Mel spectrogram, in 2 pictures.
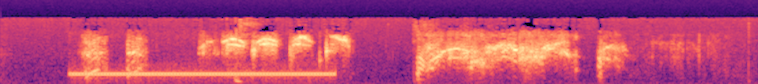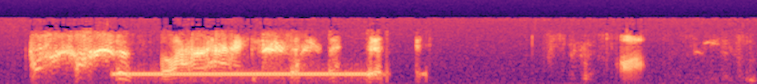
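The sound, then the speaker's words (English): Telephone ringing tone on a call placed to the UK, a steady low hum heard in two long bursts, with voices and other noises layered over and between them. “I'm just gonna call people in the UK and play that. We'll leave voicemails with that.”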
